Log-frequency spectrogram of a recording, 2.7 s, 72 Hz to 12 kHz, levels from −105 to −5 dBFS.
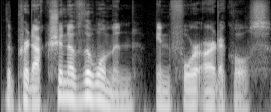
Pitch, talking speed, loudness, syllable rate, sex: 100 Hz, 175 wpm, -20 LUFS, 4.5 syllables/s, male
